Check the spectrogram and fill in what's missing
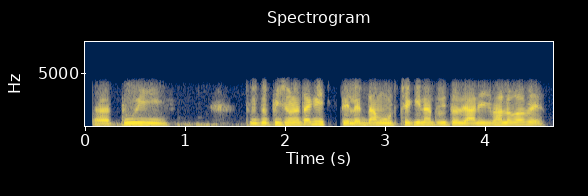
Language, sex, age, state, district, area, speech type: Bengali, male, 18-30, West Bengal, Birbhum, urban, conversation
